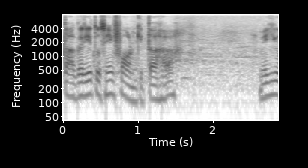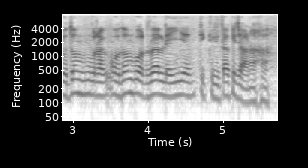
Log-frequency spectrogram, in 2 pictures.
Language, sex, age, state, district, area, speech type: Dogri, male, 30-45, Jammu and Kashmir, Udhampur, rural, spontaneous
